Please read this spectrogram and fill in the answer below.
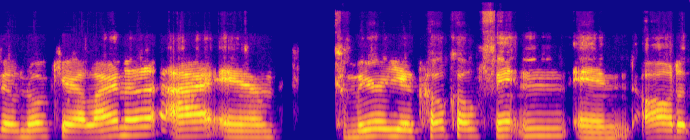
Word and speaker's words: Carmaria: Pronounce it again. Carmaria. Carmaria.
